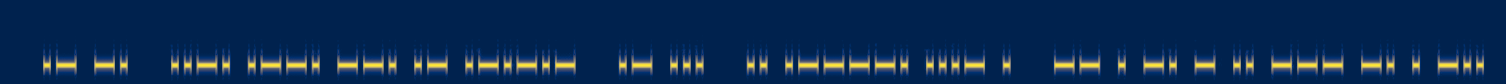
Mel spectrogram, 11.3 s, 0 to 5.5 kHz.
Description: Morse code, heard as a keyed tone, about 25 wpm, 600 Hz. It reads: AN FPGA. AS I'VE MENTIONED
